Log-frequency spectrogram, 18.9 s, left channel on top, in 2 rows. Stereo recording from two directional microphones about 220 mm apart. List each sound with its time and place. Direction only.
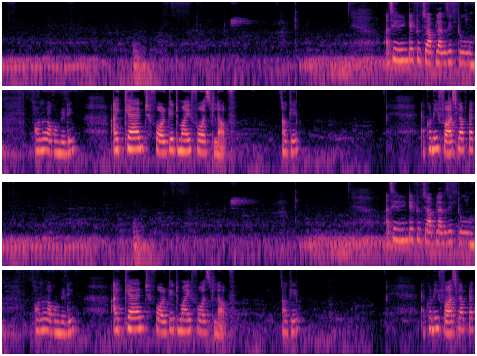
7.7 s a woman's voice: 45° left (ahead or behind)
15.0 s a woman's voice: 50° left (ahead or behind)
17.4 s speech: 50° left (ahead or behind)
